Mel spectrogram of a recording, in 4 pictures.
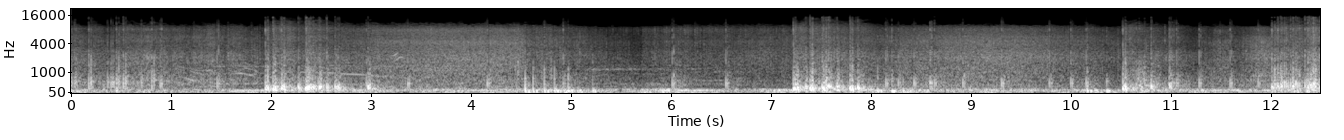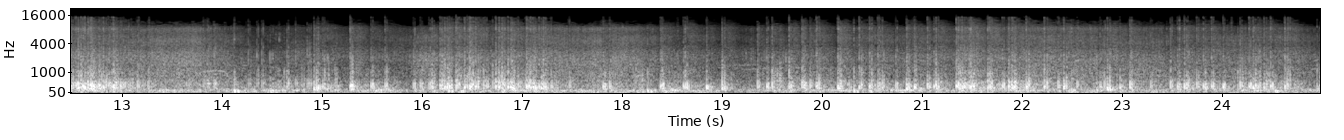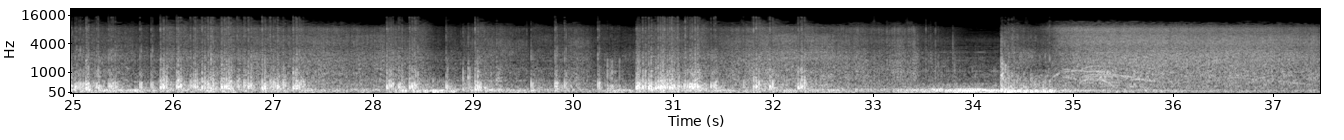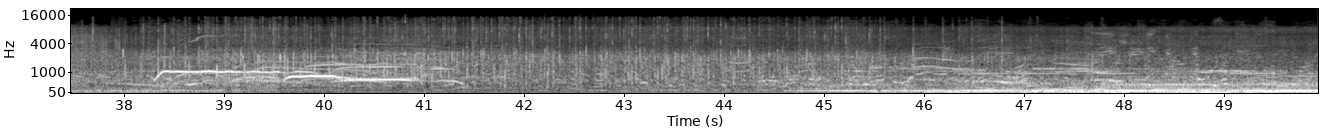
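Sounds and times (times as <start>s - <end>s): fireworks bangs and crackles: 0.0s - 49.9s.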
